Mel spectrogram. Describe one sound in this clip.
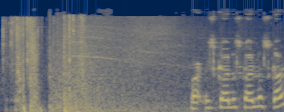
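A rifle fires two loud booming shots that echo away.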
